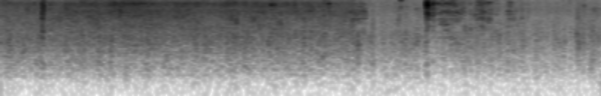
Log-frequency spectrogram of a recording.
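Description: Onion, capsicum and tomato frying in a thick soy-and-tomato sauce in a metal wok with a steady sizzle. A metal spatula stirring the pan gives two sharp clicks, one just after the start and one about three seconds in.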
